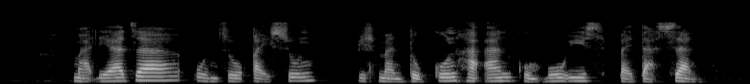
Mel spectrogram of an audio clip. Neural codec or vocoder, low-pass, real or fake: none; 7.2 kHz; real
